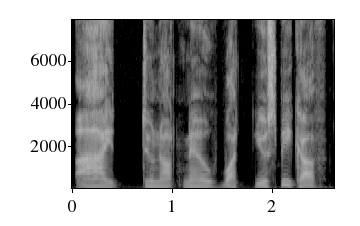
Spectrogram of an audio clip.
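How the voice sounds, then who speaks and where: A man reading aloud and voicing a terrified captured traitor lord, pleading in a shrill voice. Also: steady tone, takes it slowly, fairly bright tone, no echo, clean studio sound. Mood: whimpering.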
